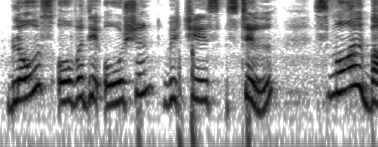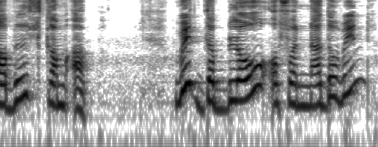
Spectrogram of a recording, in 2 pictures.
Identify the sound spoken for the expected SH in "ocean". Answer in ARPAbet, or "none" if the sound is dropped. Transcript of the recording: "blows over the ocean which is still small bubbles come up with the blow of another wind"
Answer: SH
